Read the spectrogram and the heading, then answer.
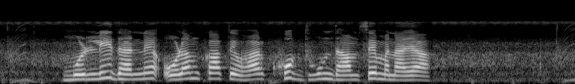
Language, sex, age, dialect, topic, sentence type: Hindi, female, 18-24, Kanauji Braj Bhasha, agriculture, statement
